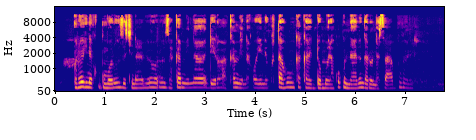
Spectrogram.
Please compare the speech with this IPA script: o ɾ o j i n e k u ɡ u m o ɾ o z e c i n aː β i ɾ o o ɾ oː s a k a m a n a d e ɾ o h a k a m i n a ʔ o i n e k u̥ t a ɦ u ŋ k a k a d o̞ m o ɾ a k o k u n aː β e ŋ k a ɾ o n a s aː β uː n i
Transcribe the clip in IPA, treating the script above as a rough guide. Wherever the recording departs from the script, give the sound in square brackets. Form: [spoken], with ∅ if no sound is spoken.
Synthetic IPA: o ɾ o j i n e k u ɡ u m o ɾ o z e c i n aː β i ɾ o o ɾ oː [z] a k a m [i] n a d e ɾ o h a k a m i n a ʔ o i n e k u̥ t a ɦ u ŋ k a k a d o̞ m o ɾ a k o k u n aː β e ŋ [ɡ] a ɾ o n a s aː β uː n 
